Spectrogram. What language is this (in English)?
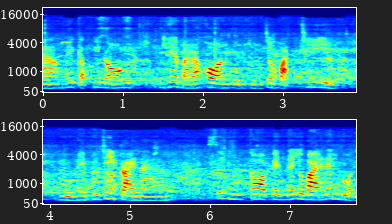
Thai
